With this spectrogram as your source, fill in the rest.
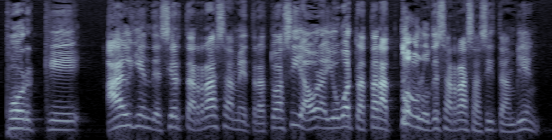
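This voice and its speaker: Preaching in Spanish, this man talks directly to his congregation and checks in frequently, his delivery lively and building in emphasis. His voice sits high and moves a little fast. The recording is studio quality with no room sound.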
